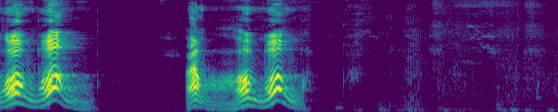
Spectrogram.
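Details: ['A French Bulldog responding to people sneezing. Two bursts of two or three wavering, rise-and-fall grumbly yelps are followed by near silence with faint low rustling.']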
